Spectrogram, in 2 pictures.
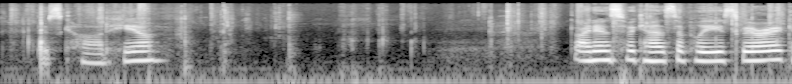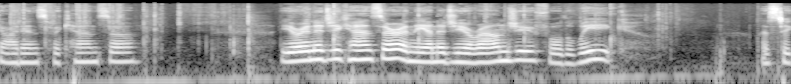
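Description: Playing cards are laid down softly on a cloth.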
